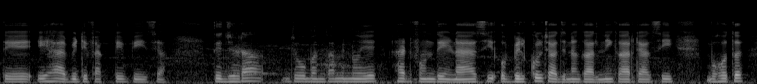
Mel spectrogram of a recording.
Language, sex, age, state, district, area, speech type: Punjabi, male, 18-30, Punjab, Amritsar, urban, spontaneous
